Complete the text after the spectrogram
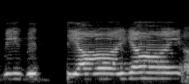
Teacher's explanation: Anuswara on ya has been pronounced as nya.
